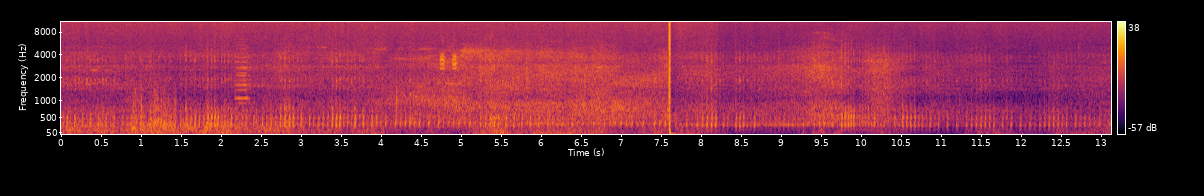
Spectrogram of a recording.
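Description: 200cc Gladiator GP-2 motorcycle engine running steadily on the move, with wind and road noise. A single sharp click comes about two-thirds of the way through, and the engine note drops a little after it.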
